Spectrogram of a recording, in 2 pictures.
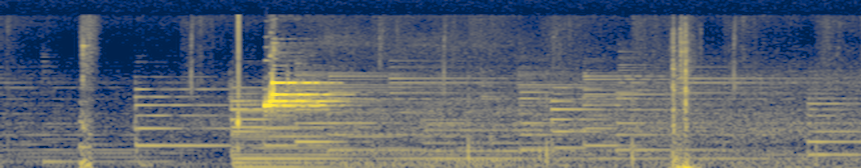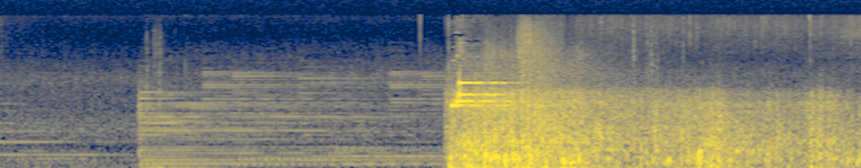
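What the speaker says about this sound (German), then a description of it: "Da ist vom Gewitter wahrscheinlich." A thunderstorm in the video game Pets Hotel: soft game music tones play, then a loud rumbling crash of thunder breaks in and settles into a sustained rushing storm noise.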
